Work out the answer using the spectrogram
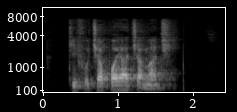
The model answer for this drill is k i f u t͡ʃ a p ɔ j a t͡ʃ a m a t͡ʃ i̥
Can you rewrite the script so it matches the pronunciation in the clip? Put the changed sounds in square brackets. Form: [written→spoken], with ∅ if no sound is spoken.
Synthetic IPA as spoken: k i f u t͡ʃ a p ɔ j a t͡ʃ a m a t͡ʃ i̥

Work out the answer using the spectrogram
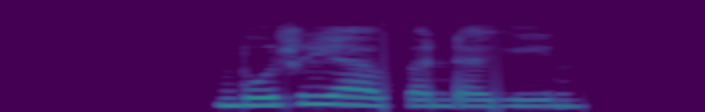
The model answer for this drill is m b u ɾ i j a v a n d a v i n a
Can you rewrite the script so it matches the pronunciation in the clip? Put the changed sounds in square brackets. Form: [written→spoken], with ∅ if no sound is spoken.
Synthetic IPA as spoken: m b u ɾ i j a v a n d a [v→ɣ] i n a

